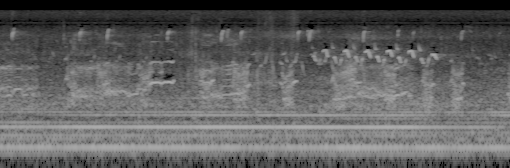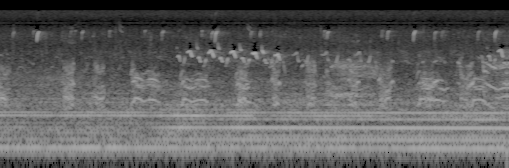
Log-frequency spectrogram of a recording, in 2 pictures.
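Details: On her first morning run, Bee the Blackcreek gyp bays while trailing. Fast, ragged barks come in two main bursts against a constant low droning hum, with scattered thin high chirps throughout.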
